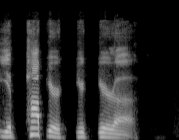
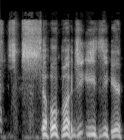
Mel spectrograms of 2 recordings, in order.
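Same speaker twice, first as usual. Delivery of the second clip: laughing; 4 semitones higher, 5 dB louder, much slower than usual. Real, not acted. Cracking up mid-sentence.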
